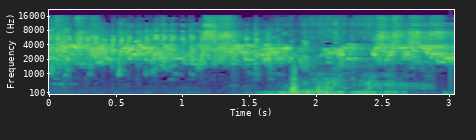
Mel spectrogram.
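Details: Budgies chatter in rapid overlapping chirps and squeaky warbles, a steady high twitter throughout, with low rumbling thuds in the second half.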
